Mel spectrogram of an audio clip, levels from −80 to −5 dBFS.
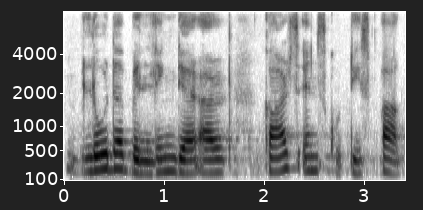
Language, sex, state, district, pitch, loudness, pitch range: English, female, Arunachal Pradesh, Papum Pare, 195 Hz, -16 LUFS, 180-220 Hz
